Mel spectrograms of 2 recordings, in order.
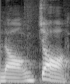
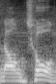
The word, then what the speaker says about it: หนองจอก: โคจร มา เจอ กับ บ้าน หนองจอก ที่ หลาย คน อ่าน ว่า บ้าน นอง โชค นั่น แหละ ง้ง ๆ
